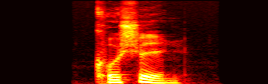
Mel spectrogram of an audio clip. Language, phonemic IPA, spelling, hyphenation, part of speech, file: German, /ˈkʊʃəln/, kuscheln, ku‧scheln, verb, De-kuscheln.ogg
- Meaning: to cuddle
